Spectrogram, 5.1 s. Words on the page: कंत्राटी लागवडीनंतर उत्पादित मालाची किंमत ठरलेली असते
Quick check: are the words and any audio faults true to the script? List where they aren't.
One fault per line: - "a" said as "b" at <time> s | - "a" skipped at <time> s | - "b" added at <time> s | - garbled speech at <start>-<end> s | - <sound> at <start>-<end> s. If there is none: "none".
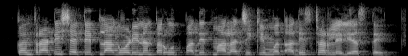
- "शेतीत" added at 0.8 s
- "आधीच" added at 3.6 s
